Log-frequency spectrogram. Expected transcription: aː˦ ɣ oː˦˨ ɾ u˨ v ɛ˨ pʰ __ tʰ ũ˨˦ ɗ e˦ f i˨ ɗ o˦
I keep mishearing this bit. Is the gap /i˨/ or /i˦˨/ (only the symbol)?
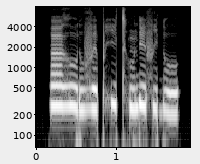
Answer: i˦˨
